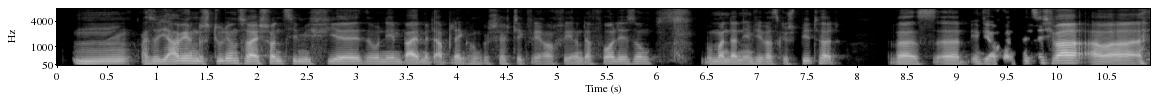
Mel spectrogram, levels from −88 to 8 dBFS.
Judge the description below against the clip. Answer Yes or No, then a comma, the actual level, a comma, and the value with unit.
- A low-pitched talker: Yes, low, 110 Hz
